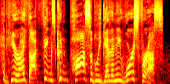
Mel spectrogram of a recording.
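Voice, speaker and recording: A woman voicing a brash, outspoken young sidekick in an animated series, blunt and slangy. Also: fairly high pitch, normal speed, over music, lightly acted. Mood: exasperated.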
